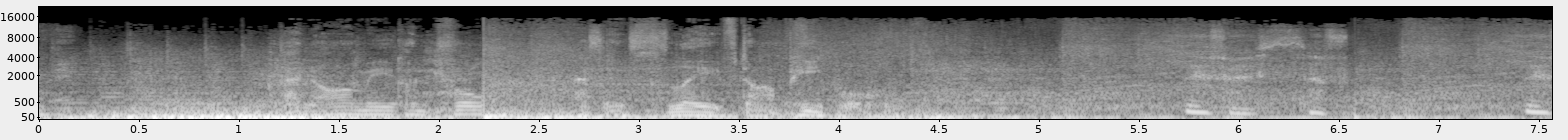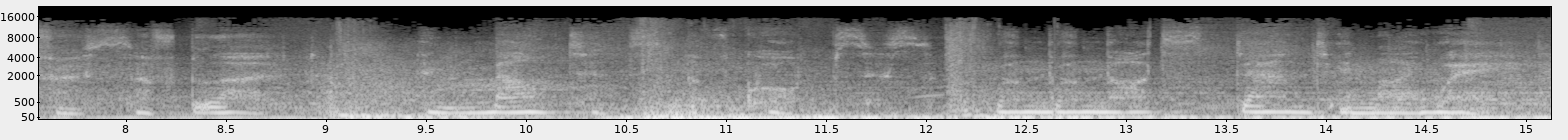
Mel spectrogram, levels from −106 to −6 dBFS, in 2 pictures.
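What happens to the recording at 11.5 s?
Nothing goes wrong at 11.5 s: the audio there plays through intact, with no dropout, click or other fault.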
